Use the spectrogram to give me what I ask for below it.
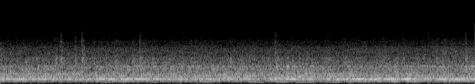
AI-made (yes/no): no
